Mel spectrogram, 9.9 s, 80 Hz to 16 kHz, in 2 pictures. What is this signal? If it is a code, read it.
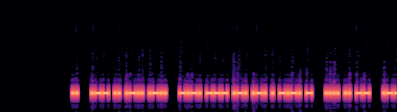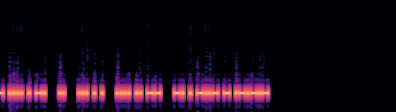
Morse code, heard as a keyed tone, about 50 wpm, 700 Hz. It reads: I WILL CORRECT HIM WHEN I SEE HIM NEXT.
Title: Sentences from Top 1000 Words - Review Part 2 - 50wpm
